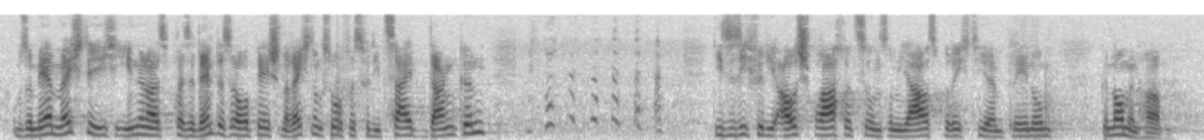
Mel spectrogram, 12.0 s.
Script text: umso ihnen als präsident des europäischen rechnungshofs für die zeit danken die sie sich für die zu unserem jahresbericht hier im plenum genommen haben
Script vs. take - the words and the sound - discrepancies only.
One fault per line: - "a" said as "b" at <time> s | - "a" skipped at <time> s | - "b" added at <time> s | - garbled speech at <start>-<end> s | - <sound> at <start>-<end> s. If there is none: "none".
- "mehr möchte ich" added at 0.3 s
- laugh at 5.3-6.8 s
- "aussprache" added at 7.8 s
